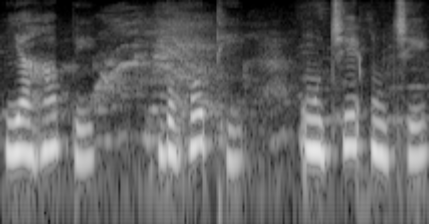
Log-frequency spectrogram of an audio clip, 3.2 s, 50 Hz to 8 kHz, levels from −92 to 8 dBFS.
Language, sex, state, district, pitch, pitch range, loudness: Hindi, female, Bihar, West Champaran, 255 Hz, 240-290 Hz, -15 LUFS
